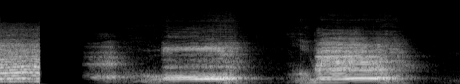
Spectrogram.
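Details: Cow mooing: a clipped end of one call, then two long, loud, drawn-out moos, each over a second, swelling and fading with a rough, nasal tone and a short pause between them.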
